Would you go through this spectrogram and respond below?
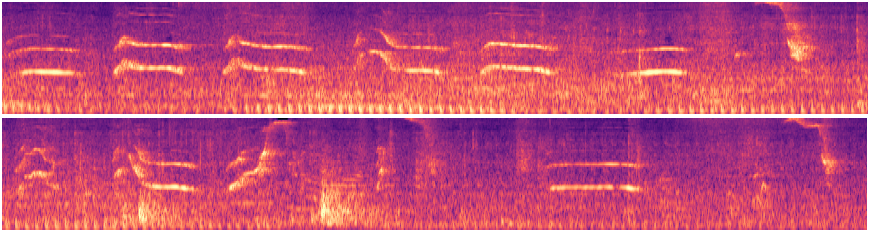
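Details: Baby monkey crying and screaming, a series of short, high, tonal wails with clear overtones, each dipping then levelling off, repeated several times per second-long burst amid low rumbling and scattered clicks and knocks.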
